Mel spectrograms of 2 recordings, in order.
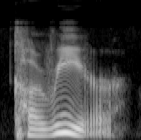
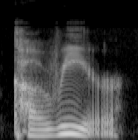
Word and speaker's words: career: Career. Career, which is similar to Korea with three syllables.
